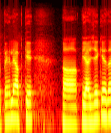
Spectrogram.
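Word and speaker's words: Piaget: cognitive three bye gene पियाज इसको पियाजे pronounce किया जाता है राइट थरी ऑफ लैंग्वेज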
